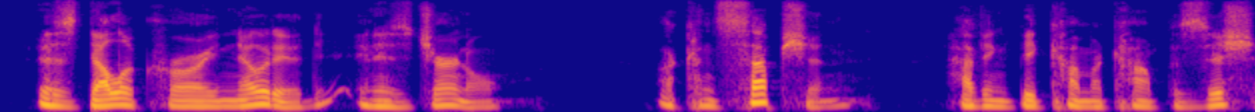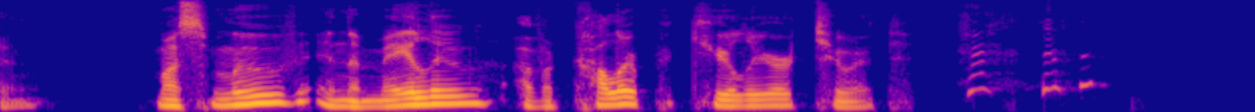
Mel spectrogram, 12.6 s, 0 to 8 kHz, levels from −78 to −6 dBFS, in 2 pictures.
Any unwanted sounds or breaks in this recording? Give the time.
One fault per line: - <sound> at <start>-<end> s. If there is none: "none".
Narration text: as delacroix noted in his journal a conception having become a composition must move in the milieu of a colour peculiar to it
- laugh at 11.1-11.8 s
